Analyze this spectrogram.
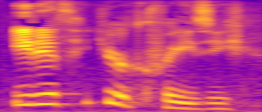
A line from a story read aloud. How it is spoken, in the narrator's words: mumbled Zuckerman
